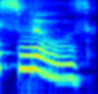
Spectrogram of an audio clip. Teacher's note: When you say smooth, the oo sounds a long vowel, like in moon or spoon.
